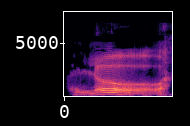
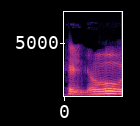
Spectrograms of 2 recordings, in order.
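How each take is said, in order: First: A deep, soft hello for the dog; low, quiet dog voice. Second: Said in the usual way. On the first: Pretend. Voicing the dog's hello.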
